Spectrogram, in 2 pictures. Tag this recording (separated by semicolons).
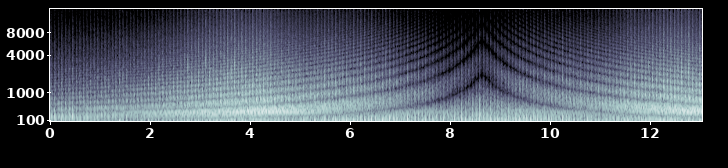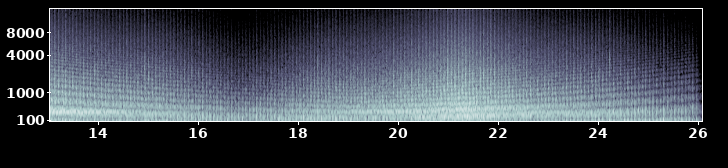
simulation; helicopter; synthetic; circling; circle; rotor; near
